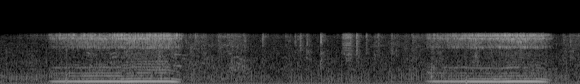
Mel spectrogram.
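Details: Two loud, low, buzzing snores on the breath in, separated by quieter breathing; an adult man (dad) snoring while sleeping sitting up during the day.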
